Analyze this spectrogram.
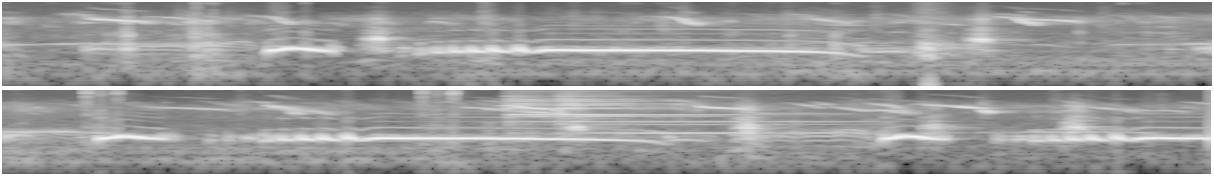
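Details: Local puter dove calling to stimulate other doves to sing; three low coos about every three seconds, each with a short lead-in note, a rolling stutter and a long sustained hum, over busy high-pitched chirps from small birds.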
